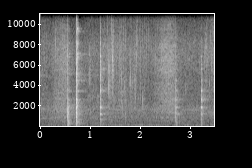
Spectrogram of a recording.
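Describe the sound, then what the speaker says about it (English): A spoon folds and stirs potato salad in a bowl with wet, squelching scrapes and a few sharp clinks against the bowl's side, spaced irregularly over a quiet background. "just fold it, just keep going around, turning the bowl around as you go, and just folding it in"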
